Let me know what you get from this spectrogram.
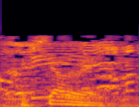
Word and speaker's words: Accelerate: She previewed the LP with the Kanye West-produced single Accelerative. Accelerate. How did I say it? Accelerative? No, I think so. Accelerate.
